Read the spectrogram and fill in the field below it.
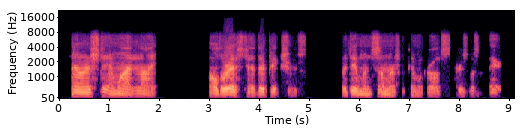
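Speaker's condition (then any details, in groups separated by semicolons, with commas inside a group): Facial paralysis after surgery; tongue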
